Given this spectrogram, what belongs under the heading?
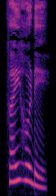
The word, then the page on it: ಕೈಹಿಡಿ: kai hiḍi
